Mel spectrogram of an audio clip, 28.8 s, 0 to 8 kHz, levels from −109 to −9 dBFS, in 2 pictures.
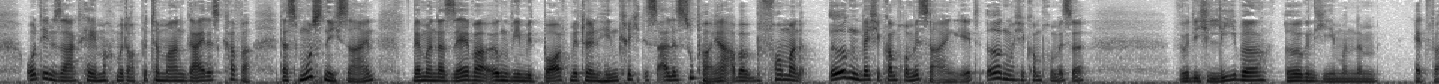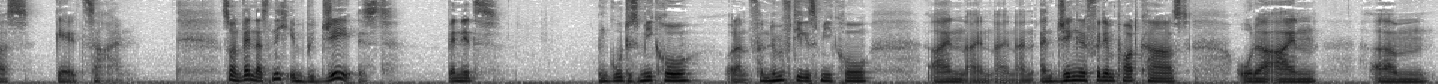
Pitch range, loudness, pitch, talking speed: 90-135 Hz, -18 LUFS, 110 Hz, 150 wpm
